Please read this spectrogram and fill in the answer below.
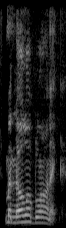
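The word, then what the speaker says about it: Manolo Blahnik: Sylvia, pronounce it, please. Manolo Blondic.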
